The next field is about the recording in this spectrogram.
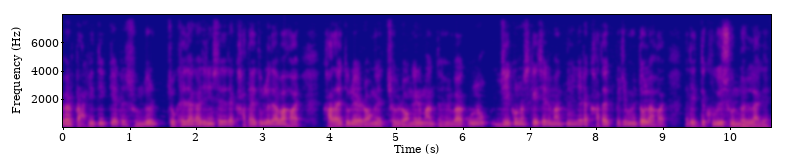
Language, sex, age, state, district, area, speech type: Bengali, male, 18-30, West Bengal, South 24 Parganas, rural, spontaneous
